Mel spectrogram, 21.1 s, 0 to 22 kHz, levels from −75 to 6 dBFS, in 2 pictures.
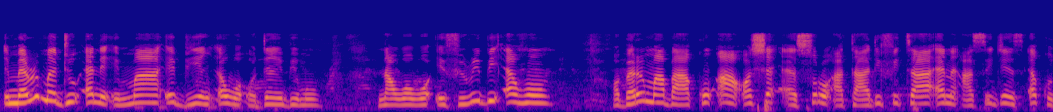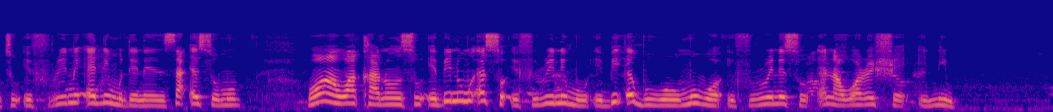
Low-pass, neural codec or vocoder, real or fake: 7.2 kHz; none; real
